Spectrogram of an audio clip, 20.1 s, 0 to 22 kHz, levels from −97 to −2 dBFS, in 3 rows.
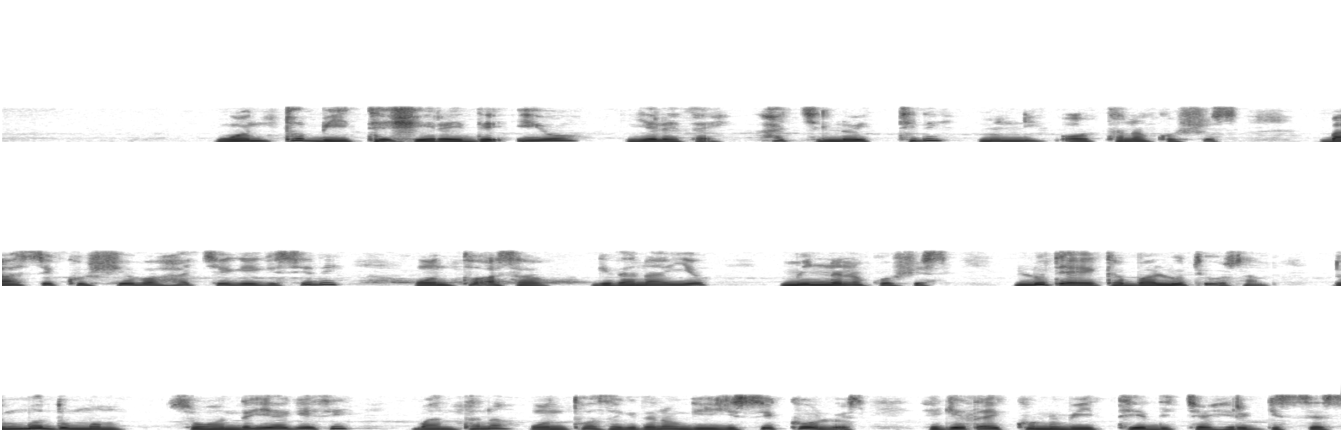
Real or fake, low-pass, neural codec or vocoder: real; 5.4 kHz; none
